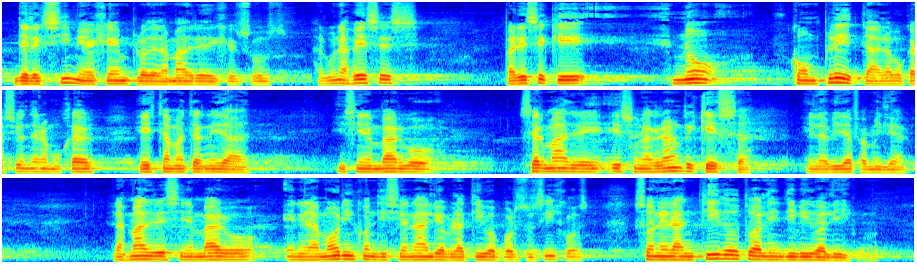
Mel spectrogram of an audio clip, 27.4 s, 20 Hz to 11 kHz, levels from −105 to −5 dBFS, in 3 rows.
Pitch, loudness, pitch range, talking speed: 125 Hz, -24 LUFS, 115-130 Hz, 115 wpm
